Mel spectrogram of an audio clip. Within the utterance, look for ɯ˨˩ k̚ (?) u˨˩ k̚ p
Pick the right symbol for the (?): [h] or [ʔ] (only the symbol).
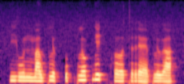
ʔ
